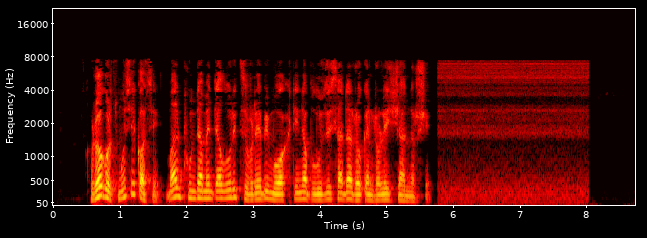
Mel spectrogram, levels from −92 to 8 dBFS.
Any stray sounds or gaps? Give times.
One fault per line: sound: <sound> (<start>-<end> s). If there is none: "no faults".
no faults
